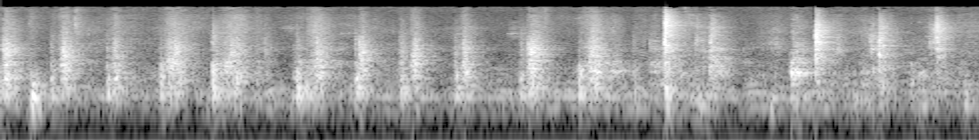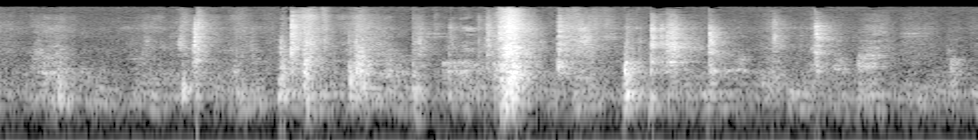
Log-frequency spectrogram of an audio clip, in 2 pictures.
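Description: A golden retriever clawing and scratching at a cardboard scratching pad on a wooden floor: a quick, irregular series of scrapes, several a second, with one louder scrape about nine seconds in.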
